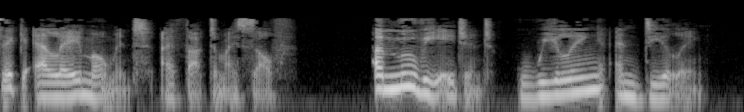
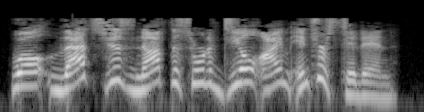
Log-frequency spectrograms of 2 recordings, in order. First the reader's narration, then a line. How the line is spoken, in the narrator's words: a short African-American man shouting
